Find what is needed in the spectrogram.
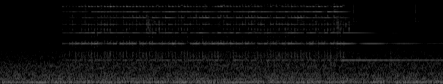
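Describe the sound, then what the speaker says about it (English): A telephone rings in the Zero Parades cRPG, a steady electronic trill starting just after the opening and holding for about three seconds over a faint hum, then stopping. "As you turn away, a phone begins to ring."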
